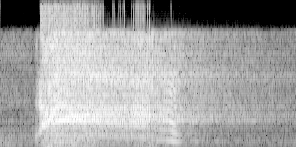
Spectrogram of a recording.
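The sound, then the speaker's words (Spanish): A voice imitates a pregnant woman screaming in labour pain: one loud, sustained scream lasting about a second that trails off with a falling pitch into quiet. “¿La mujer embarazada gime? ¿Sí o no? ¿Y da gritos? Claro que sí, gime. ¡Oh! Eso es gemir. ¿Y cómo da gritos?”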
